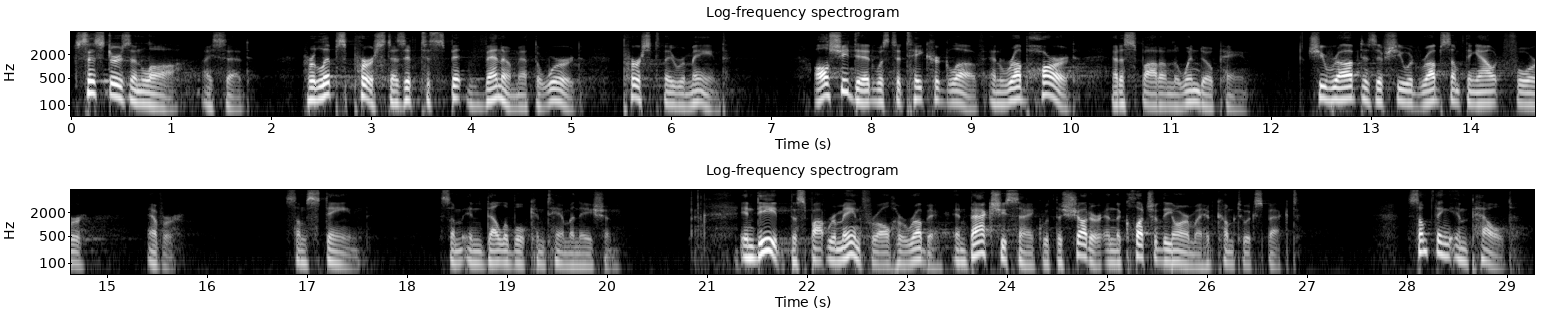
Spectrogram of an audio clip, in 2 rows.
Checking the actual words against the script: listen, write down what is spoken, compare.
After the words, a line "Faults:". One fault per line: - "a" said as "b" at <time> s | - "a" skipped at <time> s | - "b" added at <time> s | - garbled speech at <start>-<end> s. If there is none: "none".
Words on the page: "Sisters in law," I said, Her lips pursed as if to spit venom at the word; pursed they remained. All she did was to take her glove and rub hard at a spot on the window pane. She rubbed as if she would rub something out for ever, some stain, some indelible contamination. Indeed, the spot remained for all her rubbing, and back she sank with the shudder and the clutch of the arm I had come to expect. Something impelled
"Sisters in law," I said, Her lips pursed as if to spit venom at the word; pursed they remained. All she did was to take her glove and rub hard at a spot on the window pane. She rubbed as if she would rub something out for ever, some stain, some indelible contamination. Indeed, the spot remained for all her rubbing, and back she sank with the shudder and the clutch of the arm I had come to expect. Something impelled
Faults:
none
